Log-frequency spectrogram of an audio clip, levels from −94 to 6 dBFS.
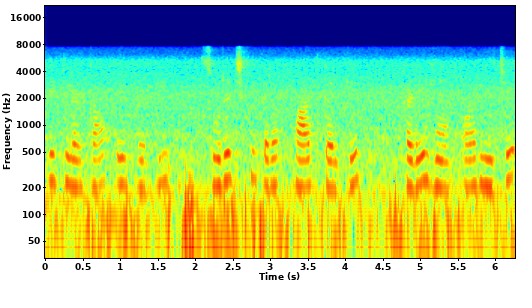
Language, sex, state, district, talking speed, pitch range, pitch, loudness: Hindi, female, Punjab, Pathankot, 125 wpm, 205-225 Hz, 210 Hz, -17 LUFS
